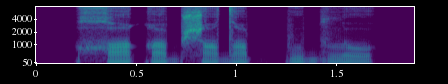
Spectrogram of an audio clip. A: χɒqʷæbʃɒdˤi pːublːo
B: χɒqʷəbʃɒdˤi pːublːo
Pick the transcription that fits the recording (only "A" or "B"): A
